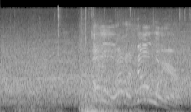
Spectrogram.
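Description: A heavy body thuds onto a wrestling mat.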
